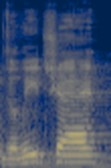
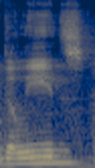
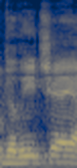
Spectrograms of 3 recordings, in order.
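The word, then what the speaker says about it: Dolidze: years old in Roman de leche I say Roman some call them Roman deletes Roman de leche I pronounce my Fighters properly is coming off a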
